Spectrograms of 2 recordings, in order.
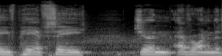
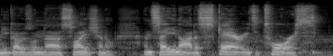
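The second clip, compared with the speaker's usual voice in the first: usual speaking voice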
